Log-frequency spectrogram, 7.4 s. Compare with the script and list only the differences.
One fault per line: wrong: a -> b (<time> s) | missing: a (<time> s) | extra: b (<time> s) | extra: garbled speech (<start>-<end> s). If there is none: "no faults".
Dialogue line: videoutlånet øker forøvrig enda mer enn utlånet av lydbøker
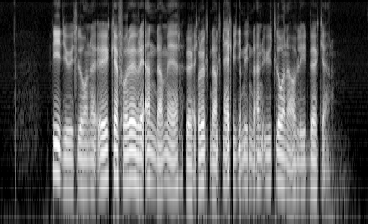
extra: garbled speech (3.7-5.1 s)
